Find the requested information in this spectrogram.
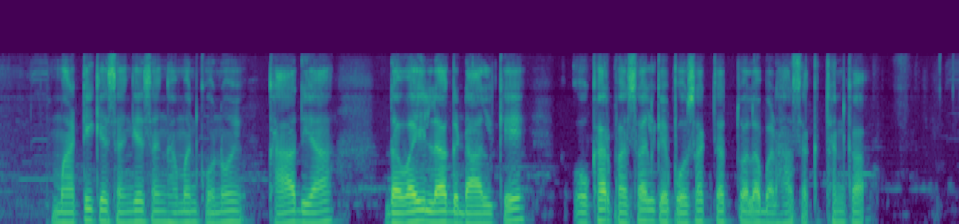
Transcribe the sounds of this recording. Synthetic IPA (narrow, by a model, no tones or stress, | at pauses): maːʈikesə̃ŋɡʱesə̃ŋɡʱɦəmənkoːno | kʰaːd̪ja | d̪əʋəiləɡɖaːlke | oːkʰəɾpʰəsə̰lkepoːsək̚t̪ət̪ʋə̰lʔə̰bəɽ̤a̰sə̰kt̪ʰənka̰ː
